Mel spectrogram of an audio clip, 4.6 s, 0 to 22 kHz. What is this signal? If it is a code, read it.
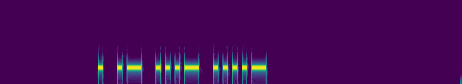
Morse code, heard as a keyed tone, about 25 wpm, 700 Hz. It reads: EAV4
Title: All Cut Numbers - 4-Digit 25wpm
